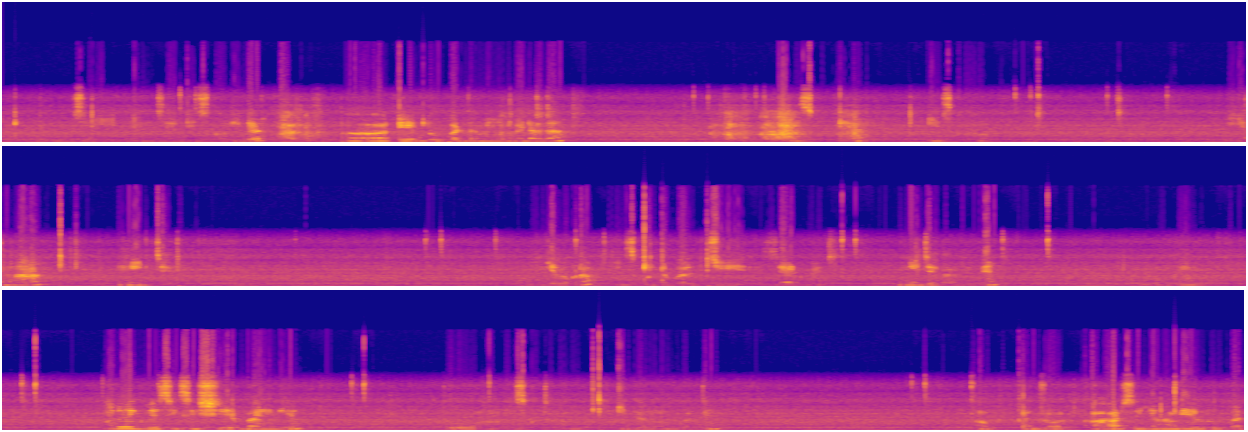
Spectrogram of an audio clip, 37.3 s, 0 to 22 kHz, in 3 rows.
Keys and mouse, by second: 1.7-2.1 z, 3.9 ctrl+r, 8.4 g, 11.0 click, 11.3-13.0 drag, 13.0 g, 17.3 click, 17.6 click, 18.9 g, 22.4 click, 22.7 click, 23.6 g, 26.1 click, 27.1 g, 29.9 click, 30.8 g, 35.5 ctrl+r.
